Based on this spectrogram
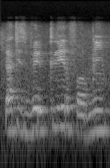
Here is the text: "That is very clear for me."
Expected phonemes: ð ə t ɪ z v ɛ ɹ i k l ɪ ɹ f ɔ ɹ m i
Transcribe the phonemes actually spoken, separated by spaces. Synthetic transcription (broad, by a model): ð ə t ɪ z v ɛ ɹ i k l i ɹ f ɔ ɹ m i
